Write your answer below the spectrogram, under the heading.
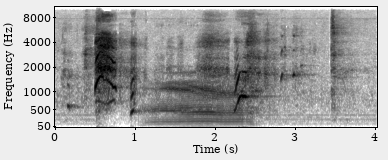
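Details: A male Great Dane lets out a deep, drawn-out groaning moan, likened to a water buffalo, as someone pretends to bite his paw; a short laugh follows.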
